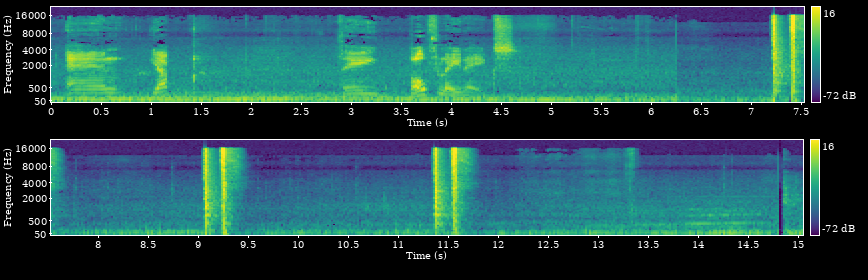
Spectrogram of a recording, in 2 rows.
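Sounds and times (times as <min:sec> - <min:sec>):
staple gun firing: 0:07.2 - 0:07.6, 0:09.0 - 0:09.4, 0:11.4 - 0:11.8.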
